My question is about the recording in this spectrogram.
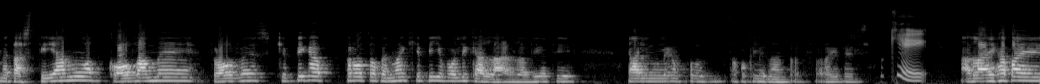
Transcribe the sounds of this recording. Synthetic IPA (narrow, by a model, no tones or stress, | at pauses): me̞t̪ɐst̪iɐmuɐko̞vɐme̞pɾo̞ve̞sce̞piɣɐpɾo̞t̪opeɾmɐcice̞piʝe̞po̞likɐlɐðilɐðiʝot̪i | ɐlimuleɣɐmpoɐpoklinɐmepɾo̞̰t̪i̥fo̞̰ɾɐʝɐt̪iet̪ɐ̥ce | ɐ̰lɐixɐpɐi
